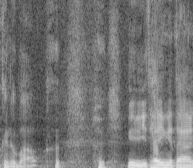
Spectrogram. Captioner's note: laughter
